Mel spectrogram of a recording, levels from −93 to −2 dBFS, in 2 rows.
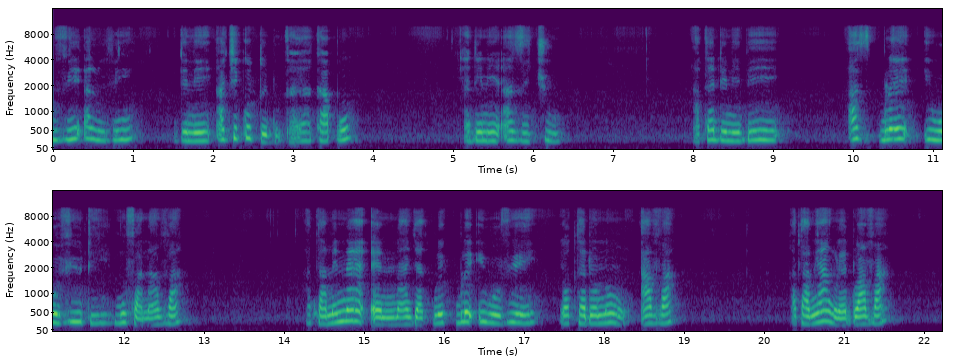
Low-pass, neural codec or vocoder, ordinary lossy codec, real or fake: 9.9 kHz; vocoder, 22.05 kHz, 80 mel bands, WaveNeXt; AAC, 64 kbps; fake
